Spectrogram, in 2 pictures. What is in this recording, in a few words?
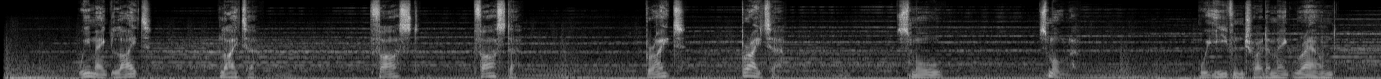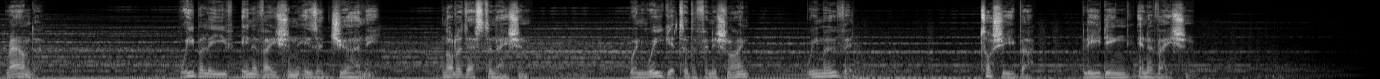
Clear, Assured, Engaging; Toshiba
